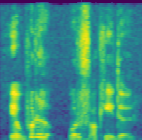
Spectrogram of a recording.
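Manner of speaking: softly imitated coach's reproach; restrained telling-off. Coach checking his fighter in the corner, restrained telling-off. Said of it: "it wasn't like a hairdryer".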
